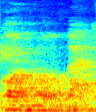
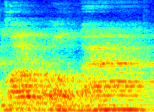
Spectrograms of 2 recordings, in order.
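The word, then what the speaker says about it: قرّبا: Kalau Bapak bacanya pendek, qarraba yang kurban seorang. Di situ panjang, idza qarraba qurbana. Berarti kedua-duanya berkurban. Tuh, ya. Jadi salah tidak tepat baca panjang pendek bisa mengubah arti.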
